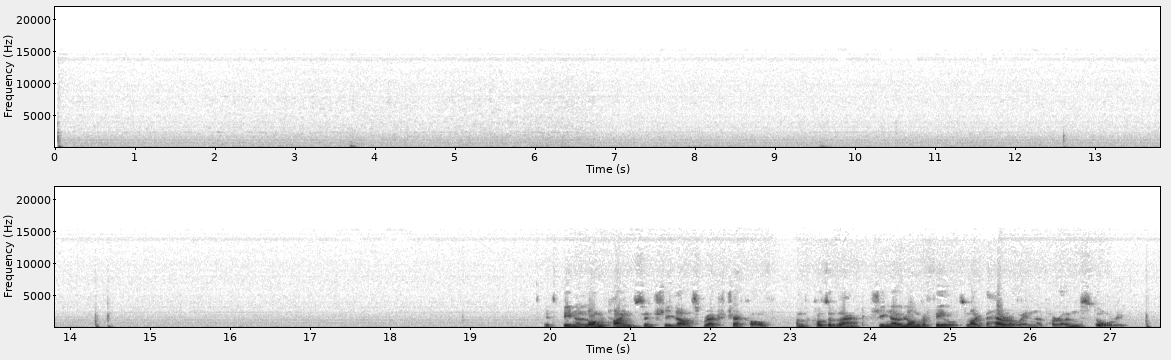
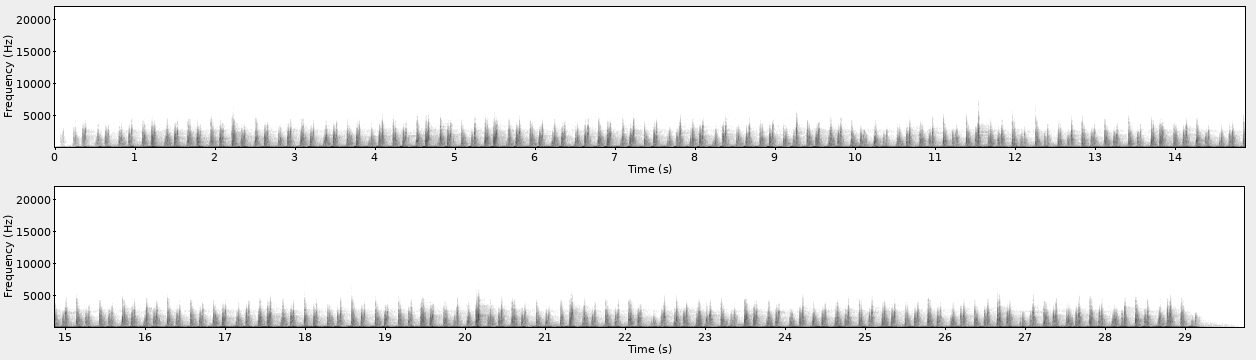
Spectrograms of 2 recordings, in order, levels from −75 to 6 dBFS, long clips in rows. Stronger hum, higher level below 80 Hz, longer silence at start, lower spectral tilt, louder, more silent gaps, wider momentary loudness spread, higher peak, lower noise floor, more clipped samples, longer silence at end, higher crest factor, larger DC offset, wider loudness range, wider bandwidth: neither; second, -56 dBFS vs -20 dBFS; about the same, 0.05 s vs 0.1 s; second, -7 dB/octave vs -8.5 dB/octave; first, -16 LUFS vs -26 LUFS; neither; first, 22 LU vs 7 LU; about the same, 0 dBFS vs 0 dBFS; second, -48 dBFS vs -58 dBFS; neither; second, 0.1 s vs 0.55 s; about the same, 22 dB vs 18 dB; neither; first, 26 LU vs 4 LU; first, 15.5 kHz vs 4 kHz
